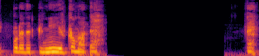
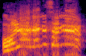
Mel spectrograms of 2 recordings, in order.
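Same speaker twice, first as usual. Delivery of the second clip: angry shout. Acted. Husband repeating order, raging.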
